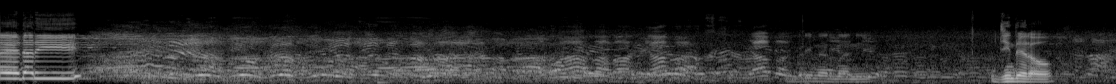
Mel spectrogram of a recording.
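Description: A man chants loudly through a microphone and loudspeakers.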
